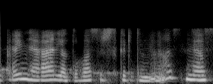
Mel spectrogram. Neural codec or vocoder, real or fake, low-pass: codec, 16 kHz, 1 kbps, FreqCodec, smaller model; fake; 5.4 kHz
